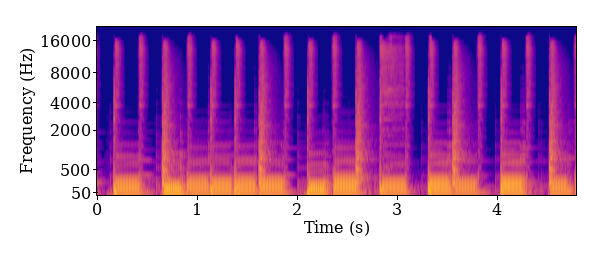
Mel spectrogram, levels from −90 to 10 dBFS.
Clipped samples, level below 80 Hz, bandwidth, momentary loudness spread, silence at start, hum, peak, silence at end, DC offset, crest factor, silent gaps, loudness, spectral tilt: under 0.1%; -24 dBFS; 18 kHz; 4 LU; 0.1 s; none; 0 dBFS; 0 s; under 0.1%; 16 dB; none; -18 LUFS; -6.5 dB/octave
